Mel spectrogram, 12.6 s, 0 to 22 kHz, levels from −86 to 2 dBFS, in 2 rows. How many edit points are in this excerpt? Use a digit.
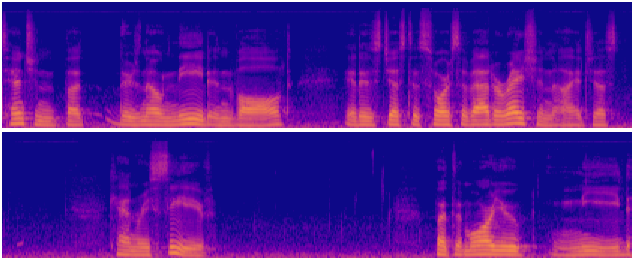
0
